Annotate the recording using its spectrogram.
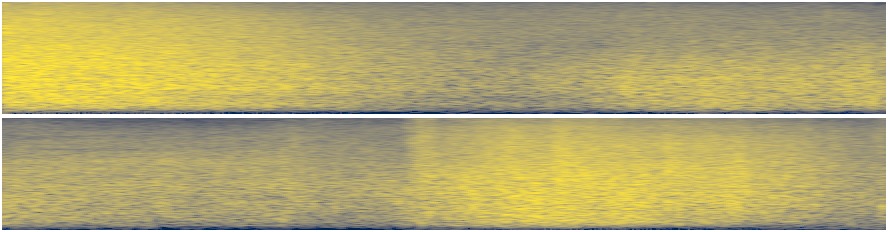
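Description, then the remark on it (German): Waves wash into a small sea cove on a sandy beach at sunset in a light wind, in slow surges, swelling near the start and again toward the end, with a soft steady hiss of water between them and no voices. “Du gehst weiter und erreichst eine kleine Bucht.”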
